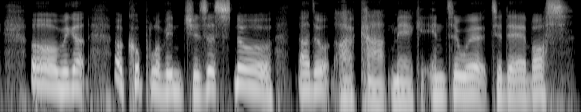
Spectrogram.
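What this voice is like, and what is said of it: Put-on Northern English accent. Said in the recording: “I'm ever so sorry, Northerners. It's just an accent that comes easily to me.”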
